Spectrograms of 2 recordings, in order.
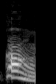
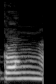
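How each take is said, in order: First: The word is said on a falling tone. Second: The word is said on a level mid tone. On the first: "เสียงโทปกติ" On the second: "อ่านเสียงสมาน"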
